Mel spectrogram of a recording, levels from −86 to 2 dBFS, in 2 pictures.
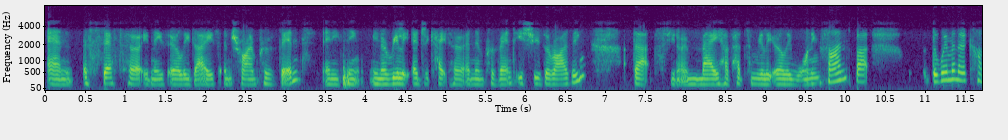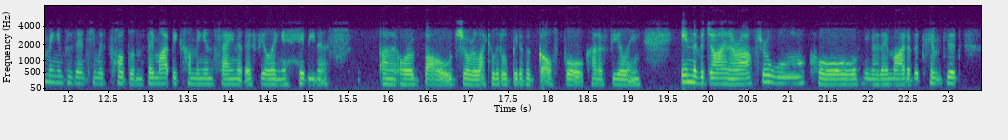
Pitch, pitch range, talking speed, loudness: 150 Hz, 145-165 Hz, 215 wpm, -19 LUFS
